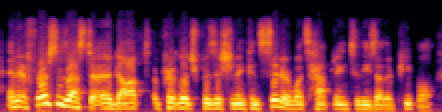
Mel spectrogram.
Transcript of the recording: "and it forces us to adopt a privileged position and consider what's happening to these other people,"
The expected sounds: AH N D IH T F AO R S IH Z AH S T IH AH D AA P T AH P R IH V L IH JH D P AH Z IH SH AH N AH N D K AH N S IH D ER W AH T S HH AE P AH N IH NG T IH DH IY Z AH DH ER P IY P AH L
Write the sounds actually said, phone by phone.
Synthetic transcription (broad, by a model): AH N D IH T F AO R S IH Z AH S T IH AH D AA P T AH P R IH V L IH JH P AH Z IH SH AH N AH N K AH N S IH D ER W AH T S HH AE P AH N IH NG T IH DH IY Z AH DH ER P IY P L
